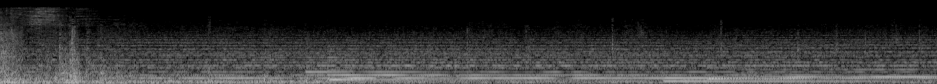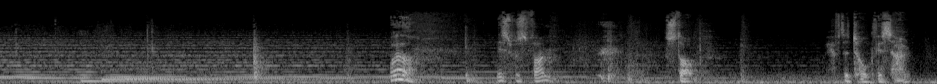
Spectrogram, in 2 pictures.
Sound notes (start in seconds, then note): none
